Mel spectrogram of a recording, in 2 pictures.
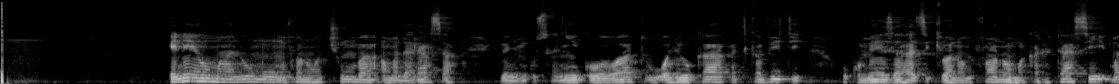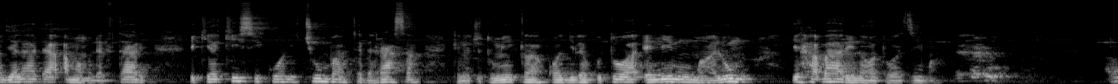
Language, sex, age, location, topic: Swahili, male, 25-35, Dar es Salaam, education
